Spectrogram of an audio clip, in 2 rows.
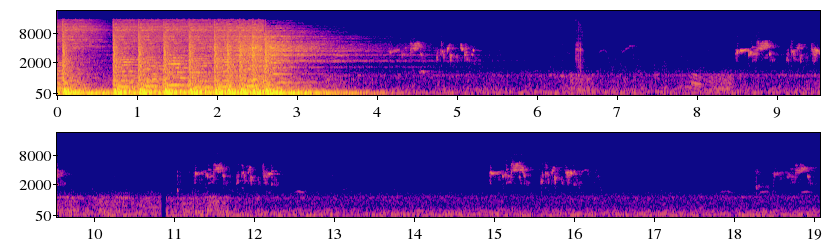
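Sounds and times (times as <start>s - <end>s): low background hiss: 3.0s - 19.0s
birds calling in rapid bursts: 4.1s - 5.4s, 8.4s - 10.0s, 11.2s - 12.9s, 14.9s - 16.4s, 17.8s - 19.0s.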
